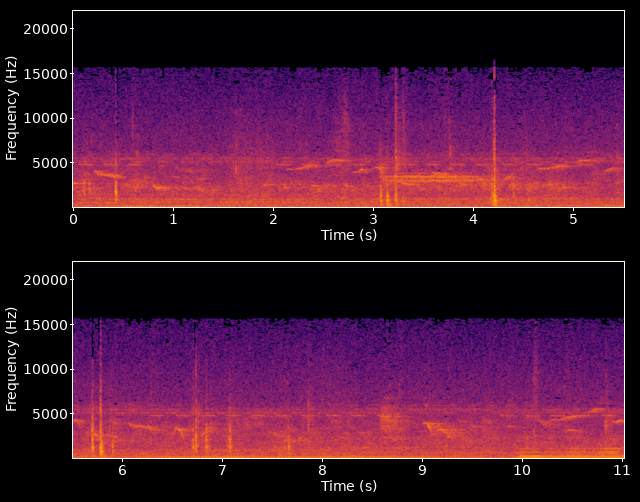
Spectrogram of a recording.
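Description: Small birds chirping repeatedly, over an insect's steady buzzing hum that comes and goes and grows stronger near the end. A few sharp cracks sound in the middle.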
